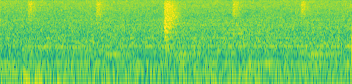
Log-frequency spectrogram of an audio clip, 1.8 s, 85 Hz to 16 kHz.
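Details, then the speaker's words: Toyota Avanza/Veloz Q CVT 2022 at key-on, with the mic moved to the rear: a faint, steady, even hum from under the left side below the middle door. This is the in-tank fuel pump priming normally. "Ada suara dengung di area belakang kendaraan"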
